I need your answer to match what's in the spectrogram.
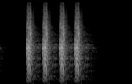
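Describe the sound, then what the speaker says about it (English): Clap drum sample played four times in quick succession, each a bright, dry crack with a brief tail, evenly spaced and close, with nothing else around it. "We have this clap,"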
